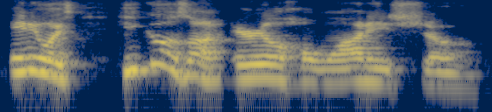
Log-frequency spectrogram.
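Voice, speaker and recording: A man's voice: a little high, fairly quick. Rambling male fight commentator. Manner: rambling, animated storytelling with many restarts. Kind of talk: casual live commentary chat. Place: home room watching fights. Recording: dull lo-fi sound.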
